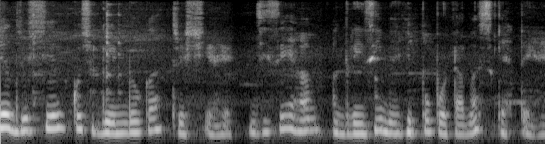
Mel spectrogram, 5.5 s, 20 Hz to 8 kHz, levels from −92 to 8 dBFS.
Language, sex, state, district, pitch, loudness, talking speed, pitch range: Hindi, female, Jharkhand, Jamtara, 190 Hz, -23 LUFS, 155 wpm, 170-215 Hz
